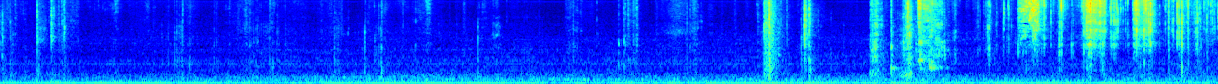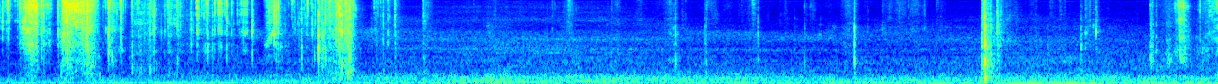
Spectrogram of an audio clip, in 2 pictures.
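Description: Foil trading-card pack wrappers crinkling and tearing as packs are pulled open by hand, in a flurry of bursts between about six and twelve seconds in, with quieter card handling before and after. A steady low hum runs underneath.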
